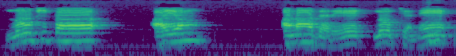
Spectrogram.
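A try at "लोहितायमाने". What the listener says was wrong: லோகிதாயமான உதரே லோச்சனே. ஒரே வேர்ட் அது.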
